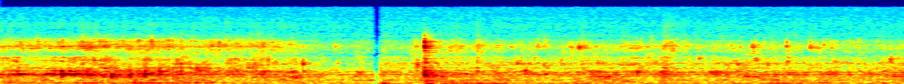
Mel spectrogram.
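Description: Water poured into an enameled cast-iron Dutch oven over chopped vegetables, then sloshing as the pot is stirred with a metal spoon, with a single knock of the spoon about three seconds in.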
